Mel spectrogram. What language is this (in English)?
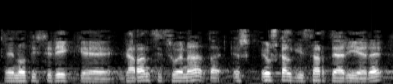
Basque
